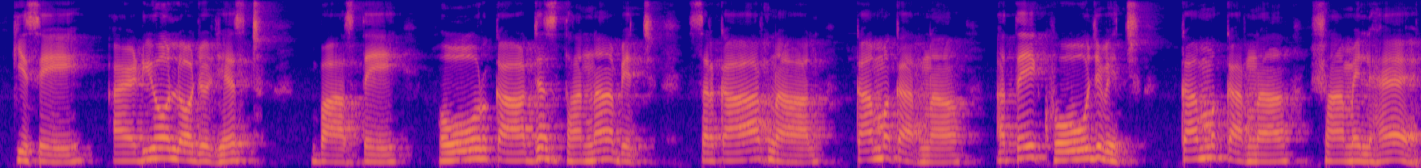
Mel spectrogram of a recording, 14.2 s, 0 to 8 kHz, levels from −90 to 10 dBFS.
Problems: none marked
